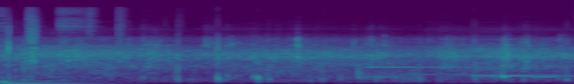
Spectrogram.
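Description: Small waves breaking and washing up a sandy beach, with wind on the microphone, a steady rushing noise. Faint background music returns with a few held notes near the end.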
